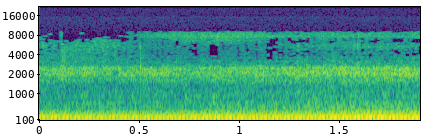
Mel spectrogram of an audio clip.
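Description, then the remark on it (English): A car engine drones steadily as the car comes in close during a reenactment of an accident, a low, even rumble that holds for the full stretch with only a slight swell, and no voices. “Well, they're coming in close now. Be ready to push that stuffed dummy in front of the car when I give you the word.”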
